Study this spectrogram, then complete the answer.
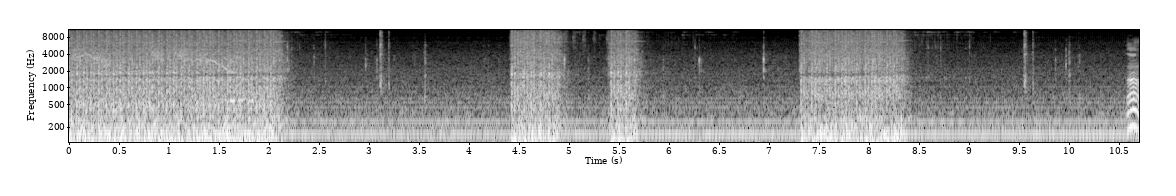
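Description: SMG gunfire aimed at headcrabs in Half-Life 2: Episode 1 rattles in four separate bursts, a long opening spray followed by shorter ones, loud and close against a quiet hum between volleys.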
